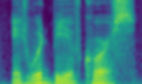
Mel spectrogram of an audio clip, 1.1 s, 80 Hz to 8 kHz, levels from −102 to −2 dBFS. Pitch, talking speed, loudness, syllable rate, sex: 115 Hz, 280 wpm, -17 LUFS, 6.7 syllables/s, male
